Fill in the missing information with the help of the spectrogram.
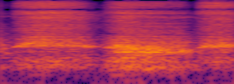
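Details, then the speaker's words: A human voice imitates, with breathy whooshing swishes, the washing-machine sound of a puppy's heart murmur heard when listening to puppies' hearts with a care-kit stethoscope. It is contrasted with the crisp click-click of a normal heart; murmurs are graded one to six. "if you've got a puppy that has a nice click click click click that's a good heart if you have a puppy that sounds like a washing machine"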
